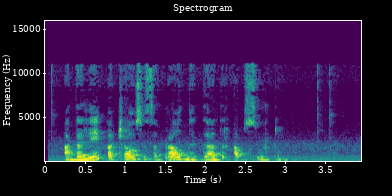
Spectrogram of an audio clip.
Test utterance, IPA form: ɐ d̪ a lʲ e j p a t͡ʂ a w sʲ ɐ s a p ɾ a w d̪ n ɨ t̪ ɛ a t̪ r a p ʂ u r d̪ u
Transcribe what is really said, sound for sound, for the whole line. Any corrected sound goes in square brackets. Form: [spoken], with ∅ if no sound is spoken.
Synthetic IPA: ɐ d̪ a lʲ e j p a t͡ʂ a w sʲ ɐ s a p ɾ a w d̪ n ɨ t̪ ɛ a t̪ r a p [s] u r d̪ u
